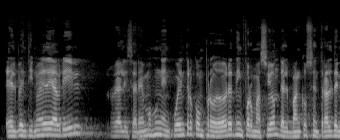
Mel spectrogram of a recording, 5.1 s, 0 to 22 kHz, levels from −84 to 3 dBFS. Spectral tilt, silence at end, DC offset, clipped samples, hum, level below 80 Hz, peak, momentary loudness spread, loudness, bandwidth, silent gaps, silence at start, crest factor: -6.5 dB/octave; 0 s; under 0.1%; under 0.1%; none; -60 dBFS; -10 dBFS; 7 LU; -27 LUFS; 12 kHz; none; 0.1 s; 16 dB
